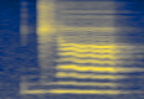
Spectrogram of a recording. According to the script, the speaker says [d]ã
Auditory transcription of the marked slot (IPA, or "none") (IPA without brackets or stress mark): d͡ʒ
